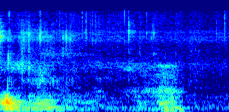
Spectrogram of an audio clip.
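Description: Near silence: room tone, with a short click and a brief soft sound at the very start.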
